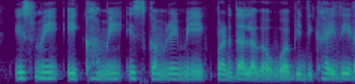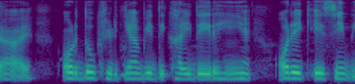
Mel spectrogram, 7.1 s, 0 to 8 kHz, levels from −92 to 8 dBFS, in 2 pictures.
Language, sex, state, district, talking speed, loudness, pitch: Hindi, female, Uttar Pradesh, Jyotiba Phule Nagar, 235 wpm, -35 LUFS, 195 Hz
